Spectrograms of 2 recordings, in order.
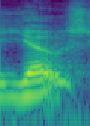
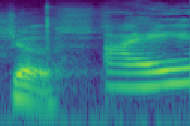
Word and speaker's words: Jost: Is it Yost or Jost? It's Jost. So I've always said Jost.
